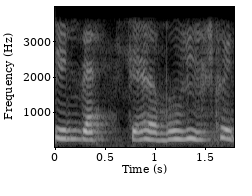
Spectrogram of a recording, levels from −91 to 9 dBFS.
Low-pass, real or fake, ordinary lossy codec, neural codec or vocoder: 3.6 kHz; fake; MP3, 32 kbps; codec, 16 kHz, 1 kbps, FunCodec, trained on Chinese and English, 50 frames a second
